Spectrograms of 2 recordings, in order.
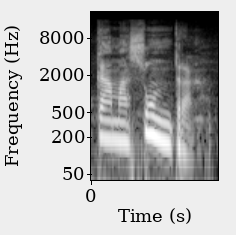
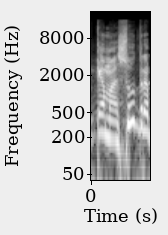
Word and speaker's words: Kama Sutra: ¿Kama Sutra o Kama Suntra? Yo que Kama Sutra, porque Kama Suntra es una oficina, ¿no? El Kama Suntra es de gobierno, ¿no? Es una oficina de gobierno.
